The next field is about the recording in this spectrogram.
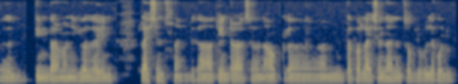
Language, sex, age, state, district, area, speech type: Assamese, male, 18-30, Assam, Charaideo, rural, spontaneous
